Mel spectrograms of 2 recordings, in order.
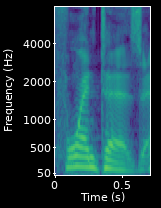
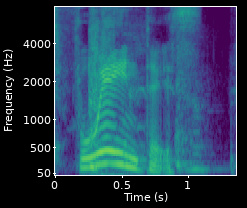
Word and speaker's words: Fuentes: The first syllable's got to rhyme with hey. It's Fuentes.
